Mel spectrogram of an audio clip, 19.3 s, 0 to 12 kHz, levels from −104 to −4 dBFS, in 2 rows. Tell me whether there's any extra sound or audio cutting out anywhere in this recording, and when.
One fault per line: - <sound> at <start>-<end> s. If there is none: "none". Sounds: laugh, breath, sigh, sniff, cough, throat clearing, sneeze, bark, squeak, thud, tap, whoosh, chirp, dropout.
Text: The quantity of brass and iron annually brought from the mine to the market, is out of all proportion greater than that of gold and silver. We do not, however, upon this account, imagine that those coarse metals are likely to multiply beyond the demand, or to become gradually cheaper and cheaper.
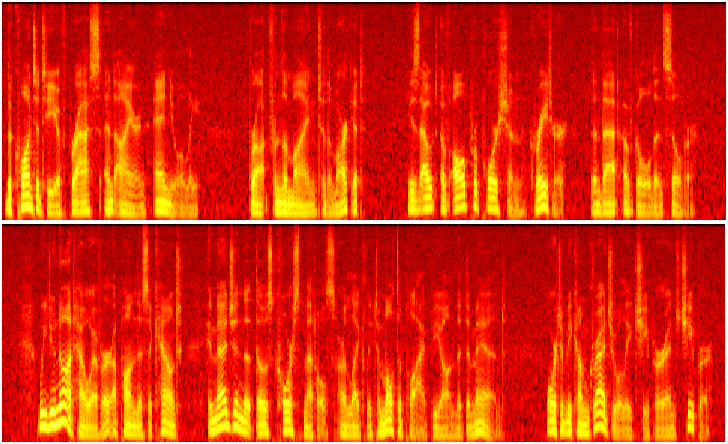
none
